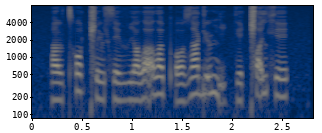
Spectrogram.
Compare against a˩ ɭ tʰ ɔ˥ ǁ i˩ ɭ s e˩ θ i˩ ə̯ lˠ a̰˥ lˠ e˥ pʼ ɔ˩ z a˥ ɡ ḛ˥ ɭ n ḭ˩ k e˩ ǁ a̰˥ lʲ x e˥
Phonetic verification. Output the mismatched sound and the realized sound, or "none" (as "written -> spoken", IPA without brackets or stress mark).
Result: θ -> v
